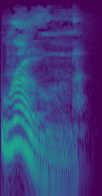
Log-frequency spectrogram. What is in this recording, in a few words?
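"roan", British English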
